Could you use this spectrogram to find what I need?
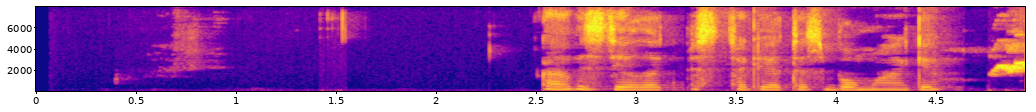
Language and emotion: Russian, neutral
